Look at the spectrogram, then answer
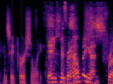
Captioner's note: laughs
